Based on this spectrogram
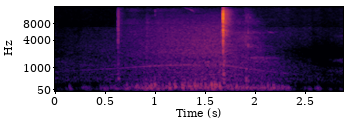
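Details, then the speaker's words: Charity-shop electric fan, looking hardly used, run on speeds 2 and 3: even, steady low whoosh of air with a faint casing rattle; quite powerful, not super loud, sounds new; normal running. "2, it's quite powerful. 3, fantastic, nearly good enough for a hovercraft."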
